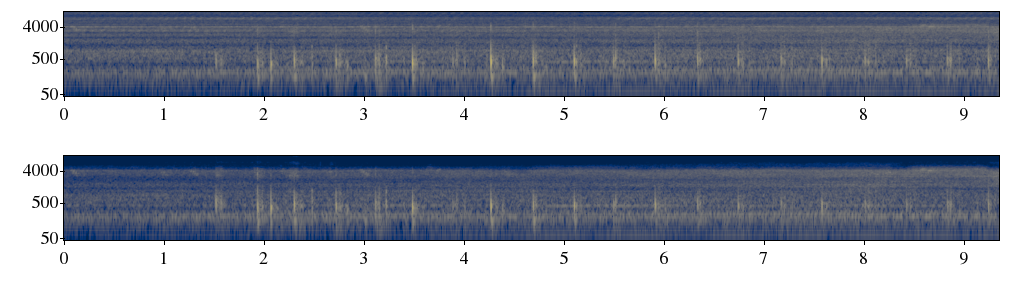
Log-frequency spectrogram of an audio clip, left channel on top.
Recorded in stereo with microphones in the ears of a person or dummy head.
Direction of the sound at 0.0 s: 70° left (ahead or behind).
